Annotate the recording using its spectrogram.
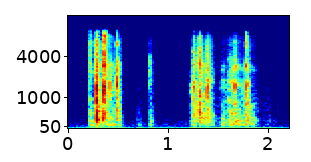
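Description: Quiet clicks and taps of fingers on a smartphone as it is handled, in three short clusters with silence between.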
